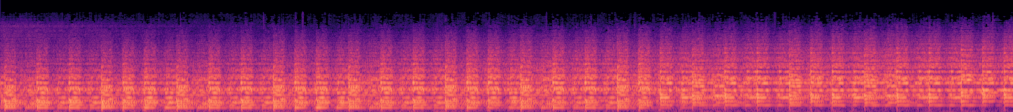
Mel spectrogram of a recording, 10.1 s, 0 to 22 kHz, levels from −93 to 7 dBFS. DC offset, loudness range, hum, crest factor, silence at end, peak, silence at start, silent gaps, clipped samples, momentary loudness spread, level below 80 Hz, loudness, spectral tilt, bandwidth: under 0.1%; 1 LU; none; 14 dB; 0 s; -2 dBFS; 0 s; none; under 0.1%; 2 LU; -48 dBFS; -16 LUFS; -5.5 dB/octave; 12 kHz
